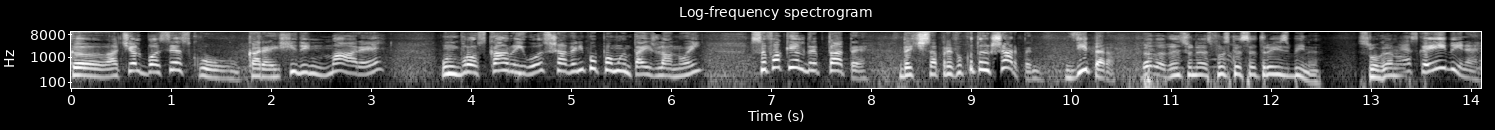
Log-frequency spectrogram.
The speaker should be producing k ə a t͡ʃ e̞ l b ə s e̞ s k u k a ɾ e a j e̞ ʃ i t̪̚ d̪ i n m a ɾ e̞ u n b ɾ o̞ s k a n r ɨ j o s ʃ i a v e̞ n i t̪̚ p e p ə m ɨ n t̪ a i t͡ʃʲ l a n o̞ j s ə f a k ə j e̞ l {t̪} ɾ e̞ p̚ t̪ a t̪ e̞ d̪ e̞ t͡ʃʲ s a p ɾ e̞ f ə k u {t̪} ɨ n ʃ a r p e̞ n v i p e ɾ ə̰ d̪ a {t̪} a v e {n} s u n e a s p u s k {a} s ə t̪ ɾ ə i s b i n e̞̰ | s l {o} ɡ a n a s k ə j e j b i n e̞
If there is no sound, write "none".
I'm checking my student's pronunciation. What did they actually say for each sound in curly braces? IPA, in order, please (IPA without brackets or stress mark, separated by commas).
d̪, t̪, d̪, n, ə, o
